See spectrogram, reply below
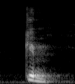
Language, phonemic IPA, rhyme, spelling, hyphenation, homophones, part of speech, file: Dutch, /kɪm/, -ɪm, Kim, Kim, kim, proper noun, Nl-Kim.ogg
- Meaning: a unisex given name from English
